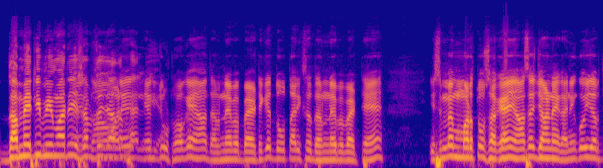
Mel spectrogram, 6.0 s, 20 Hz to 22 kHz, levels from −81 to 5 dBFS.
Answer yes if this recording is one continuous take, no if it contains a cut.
no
